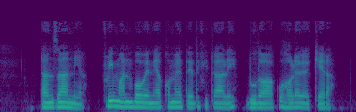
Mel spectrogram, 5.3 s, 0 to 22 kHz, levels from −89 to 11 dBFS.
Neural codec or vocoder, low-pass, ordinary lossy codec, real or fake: autoencoder, 48 kHz, 32 numbers a frame, DAC-VAE, trained on Japanese speech; 19.8 kHz; MP3, 48 kbps; fake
